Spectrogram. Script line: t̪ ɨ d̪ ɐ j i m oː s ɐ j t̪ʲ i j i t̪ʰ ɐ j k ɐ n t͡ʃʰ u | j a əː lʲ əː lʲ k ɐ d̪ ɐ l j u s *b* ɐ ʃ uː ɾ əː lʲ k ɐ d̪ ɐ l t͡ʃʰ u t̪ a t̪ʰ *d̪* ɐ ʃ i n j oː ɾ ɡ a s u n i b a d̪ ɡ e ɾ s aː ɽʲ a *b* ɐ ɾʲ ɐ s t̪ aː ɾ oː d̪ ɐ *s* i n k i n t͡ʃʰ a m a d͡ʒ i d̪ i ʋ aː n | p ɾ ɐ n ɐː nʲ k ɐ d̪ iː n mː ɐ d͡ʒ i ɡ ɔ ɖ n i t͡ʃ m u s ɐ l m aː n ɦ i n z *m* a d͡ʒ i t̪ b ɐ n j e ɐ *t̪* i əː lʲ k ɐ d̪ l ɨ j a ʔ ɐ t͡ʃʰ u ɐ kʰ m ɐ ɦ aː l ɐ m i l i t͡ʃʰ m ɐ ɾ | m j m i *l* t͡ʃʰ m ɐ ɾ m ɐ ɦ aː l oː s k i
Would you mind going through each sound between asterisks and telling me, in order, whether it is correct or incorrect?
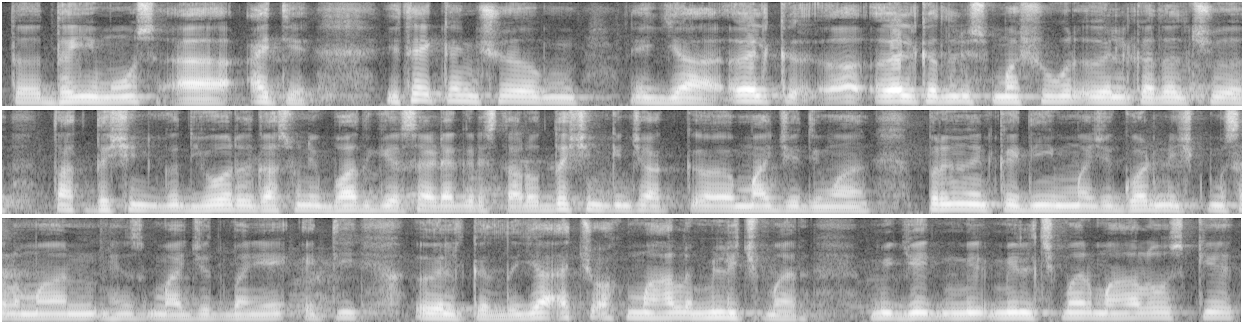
incorrect, correct, incorrect, incorrect, correct, correct, correct

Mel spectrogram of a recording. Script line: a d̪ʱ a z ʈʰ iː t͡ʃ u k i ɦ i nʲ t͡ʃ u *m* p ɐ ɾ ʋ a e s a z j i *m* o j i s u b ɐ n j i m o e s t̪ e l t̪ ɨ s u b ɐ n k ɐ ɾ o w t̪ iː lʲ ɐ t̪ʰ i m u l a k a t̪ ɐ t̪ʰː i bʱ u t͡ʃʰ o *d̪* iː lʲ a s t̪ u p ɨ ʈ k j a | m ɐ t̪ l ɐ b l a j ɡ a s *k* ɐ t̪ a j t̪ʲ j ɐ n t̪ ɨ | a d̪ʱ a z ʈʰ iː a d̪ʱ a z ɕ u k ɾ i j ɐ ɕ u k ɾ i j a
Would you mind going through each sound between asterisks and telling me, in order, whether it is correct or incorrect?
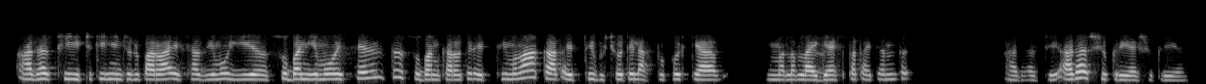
incorrect, correct, incorrect, incorrect

